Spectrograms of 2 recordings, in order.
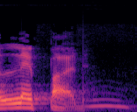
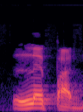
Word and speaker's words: leopard: talked about leopad leopad when that o is silent it's a leopard leopard not leopard but somebody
